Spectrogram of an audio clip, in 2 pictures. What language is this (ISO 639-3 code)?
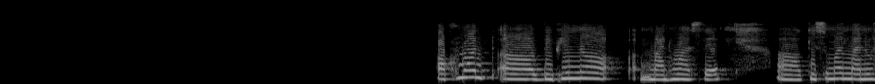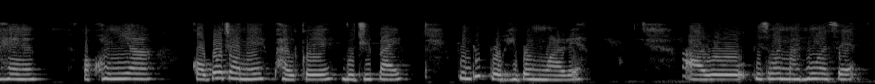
asm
